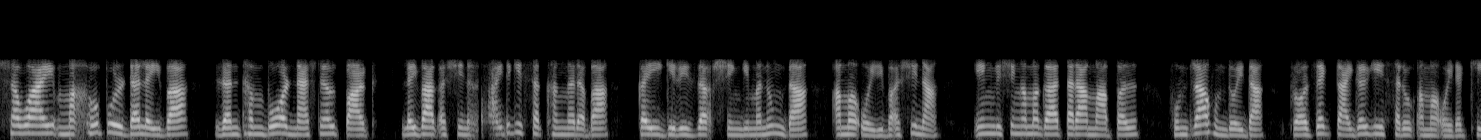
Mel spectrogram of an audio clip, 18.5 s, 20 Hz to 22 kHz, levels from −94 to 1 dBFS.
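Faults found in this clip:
G.729 codec, throughout: speech band-limited to roughly 150 Hz–3.6 kHz, nothing above 4 kHz, plainly rough, synthetic texture. 8 kbit/s CELP rebuilds speech from vocal-tract filter, pitch predictor and sparse pulses per 10 ms frame.

VoIP packet loss concealed by the speech codec at 0.92–1.15 s, 5.86–6.30 s, 8.83–8.91 s, 14.83–14.88 s: stretched, fading buzzy tone or coloured noise, then weak speech recovery. Decoder extrapolates last pitch and filter with falling gain. Gaps of 160, 180 (scattered, longest 60), 60 and 20 ms.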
